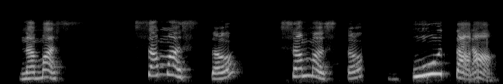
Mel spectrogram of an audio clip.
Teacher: नमः के आगे जो विसर्ग है उसका उच्चारण हल्का सा स आएगा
